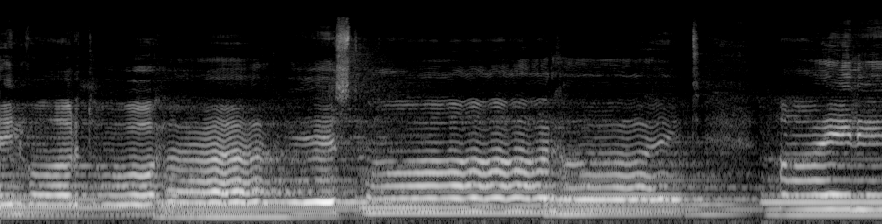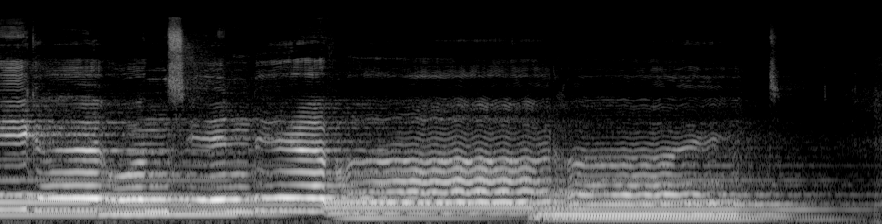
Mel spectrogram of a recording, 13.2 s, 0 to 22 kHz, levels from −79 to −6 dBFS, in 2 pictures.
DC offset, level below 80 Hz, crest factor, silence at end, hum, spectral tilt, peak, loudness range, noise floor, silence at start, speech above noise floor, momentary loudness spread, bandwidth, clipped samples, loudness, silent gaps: under 0.1%; -52 dBFS; 14 dB; 0.4 s; none; -7 dB/octave; -6 dBFS; 4 LU; -46 dBFS; 0 s; 25 dB; 10 LU; 14 kHz; under 0.1%; -21 LUFS; none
